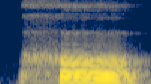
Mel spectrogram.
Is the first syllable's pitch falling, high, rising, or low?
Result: falling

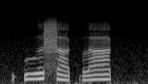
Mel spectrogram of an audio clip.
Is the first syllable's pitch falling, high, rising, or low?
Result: rising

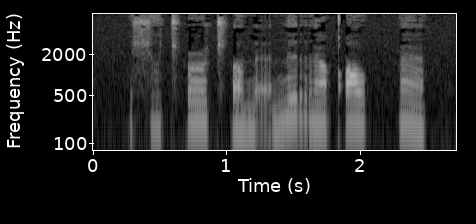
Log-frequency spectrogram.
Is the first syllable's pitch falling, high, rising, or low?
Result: rising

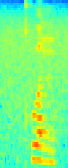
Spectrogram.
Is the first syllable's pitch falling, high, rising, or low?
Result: low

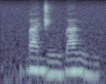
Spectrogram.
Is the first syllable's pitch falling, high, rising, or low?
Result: high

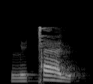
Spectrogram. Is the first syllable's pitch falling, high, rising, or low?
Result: rising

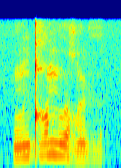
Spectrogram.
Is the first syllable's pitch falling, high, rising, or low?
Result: rising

